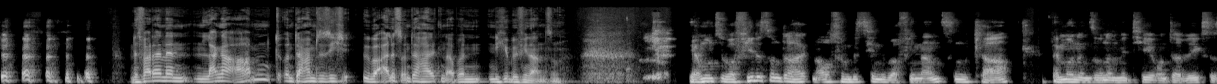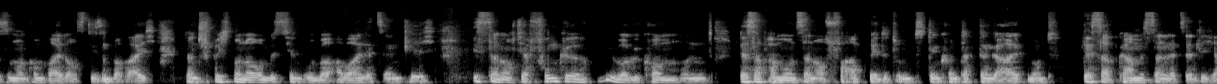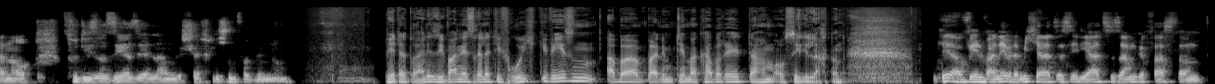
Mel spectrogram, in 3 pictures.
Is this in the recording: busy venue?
no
